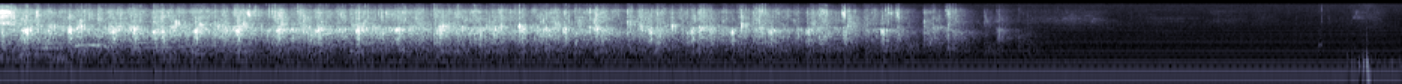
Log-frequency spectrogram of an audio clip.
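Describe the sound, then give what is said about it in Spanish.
A crowd claps loudly and steadily in praise for about six seconds, the dense applause then fading out, leaving a low electrical hum and a single faint click near the end. “¿Cómo quieres alabar mi nombre? Aplaudiendo, aplaude.”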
